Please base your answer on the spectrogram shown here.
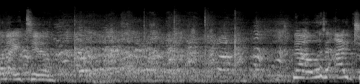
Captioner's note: audience laughing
